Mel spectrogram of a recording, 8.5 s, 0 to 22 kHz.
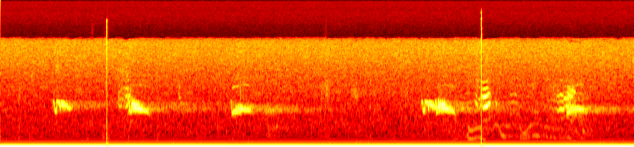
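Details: Lion cubs calling at night, around 2:40 a.m.: a series of drawn-out, level, moaning tones, each under a second long, repeated several times with short gaps, plus two sharp clicks.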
